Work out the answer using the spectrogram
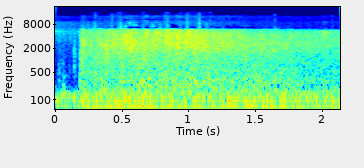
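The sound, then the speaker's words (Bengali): A huge explosion from an erupting volcano: a sudden, loud, deep boom that swells into a roaring rumble and holds for about two seconds. “রাত দুপুরের পরে একটা বিরাট বিস্ফোরণের শব্দে ওদের তন্দ্রা ছুটে গেল।”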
